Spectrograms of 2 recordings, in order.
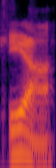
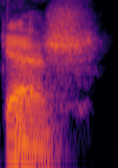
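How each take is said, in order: First: The word is said without a 'sh' sound. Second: The word is said with a 'sh' sound. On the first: The speaker calls it wrong. "only ever heard it as Gios" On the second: The speaker calls it right. "a S H sound"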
